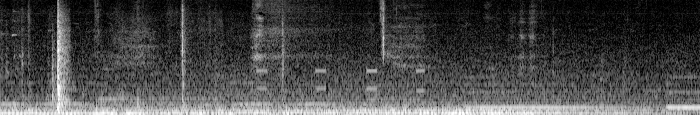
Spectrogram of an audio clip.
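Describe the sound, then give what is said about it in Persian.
Telephone keypad tones as a number is dialed to make a call: a few short, clean beeps at steady pitches, separated by brief gaps over faint background noise, with a sharp click near the start. “باشه، زنگ بزن، زود باش، زنگ بزن.”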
